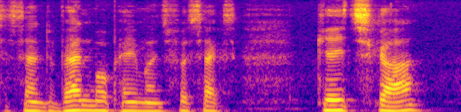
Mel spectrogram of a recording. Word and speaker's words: Gaetz: 게이츠가 발음이요. 게츠가 아니고 게이츠라고 발음하는데 게이츠가 벤모 페이먼트를 섹스를 위해서 섹스 대금으로 벤모 페이먼트를 보냈다.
